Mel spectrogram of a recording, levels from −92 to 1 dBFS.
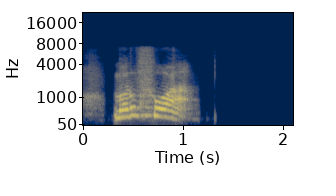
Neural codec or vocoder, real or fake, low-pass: codec, 44.1 kHz, 2.6 kbps, SNAC; fake; 7.2 kHz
